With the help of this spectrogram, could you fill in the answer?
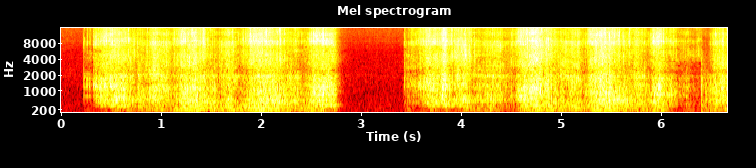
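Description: Fingernail tips tap and scratch across the gritty surface of a flat, solid red glitter-coated foam craft sheet. The result is a dense, crackling scratchy rasp that runs for over two seconds, stops for a brief silent gap, then resumes for the rest of the clip.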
